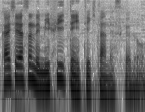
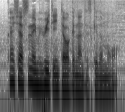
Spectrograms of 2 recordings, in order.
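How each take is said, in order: First: It is said slowly. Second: It is said fast.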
